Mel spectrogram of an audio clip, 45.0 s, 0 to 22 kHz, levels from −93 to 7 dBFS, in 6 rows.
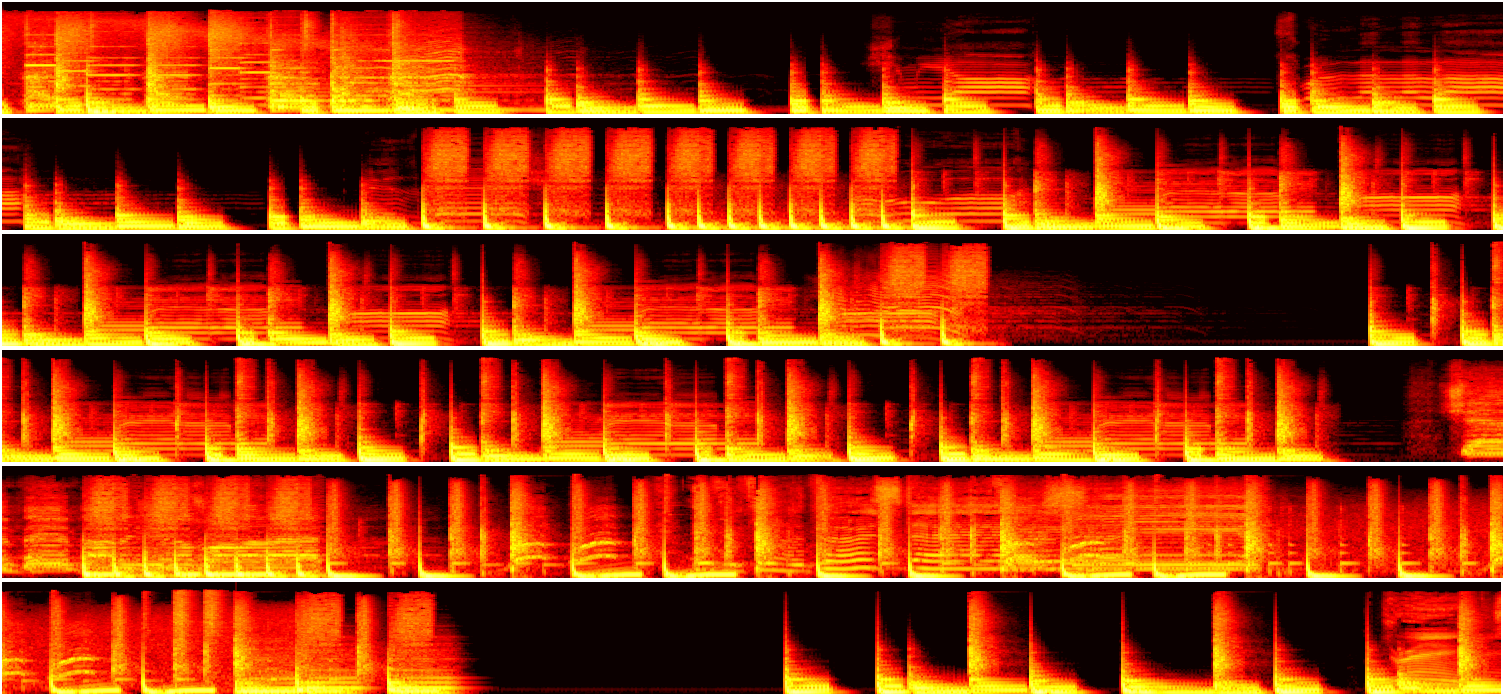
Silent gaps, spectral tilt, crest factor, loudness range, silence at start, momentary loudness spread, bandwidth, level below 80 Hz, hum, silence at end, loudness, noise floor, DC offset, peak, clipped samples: none; -5.5 dB/octave; 14 dB; 3 LU; 0 s; 5 LU; 16.5 kHz; -18 dBFS; none; 0 s; -15 LUFS; -87 dBFS; under 0.1%; 0 dBFS; under 0.1%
